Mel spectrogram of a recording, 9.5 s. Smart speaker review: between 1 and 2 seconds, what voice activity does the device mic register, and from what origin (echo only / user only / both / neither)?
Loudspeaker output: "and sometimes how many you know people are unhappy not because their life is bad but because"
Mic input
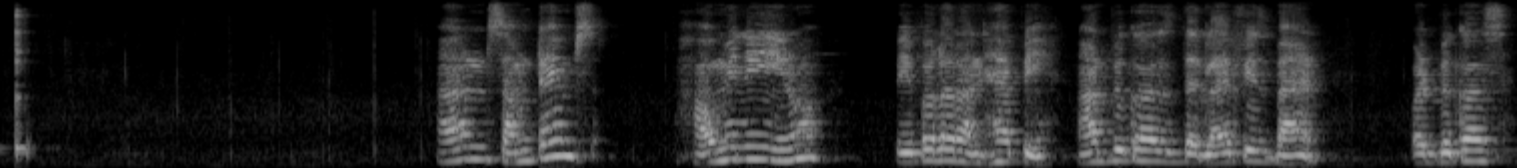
neither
